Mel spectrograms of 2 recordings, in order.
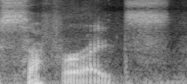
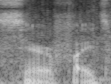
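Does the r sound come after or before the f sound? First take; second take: after; before. First: The r sound comes after the f sound. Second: The r sound comes before the f sound. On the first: The speaker calls it wrong. "but I kept on saying Sephirites" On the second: The speaker calls it right. "I knew it was Seraphites"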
